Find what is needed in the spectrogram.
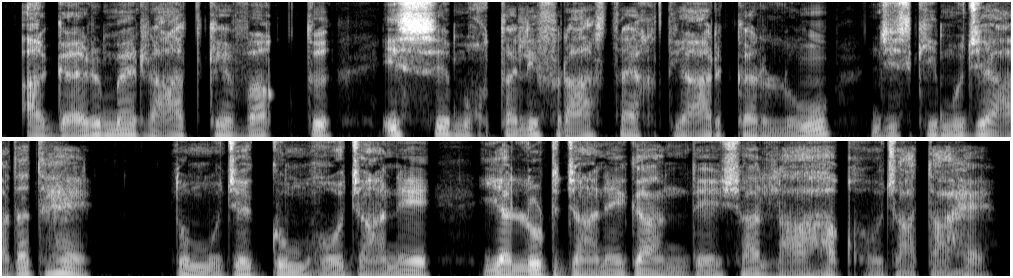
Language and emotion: Urdu, fearful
